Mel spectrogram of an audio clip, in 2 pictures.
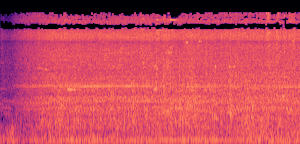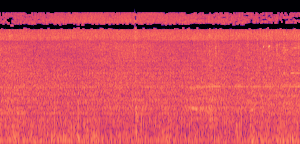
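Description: Crawler bulldozer's diesel engine running steadily, coming in about a second in.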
